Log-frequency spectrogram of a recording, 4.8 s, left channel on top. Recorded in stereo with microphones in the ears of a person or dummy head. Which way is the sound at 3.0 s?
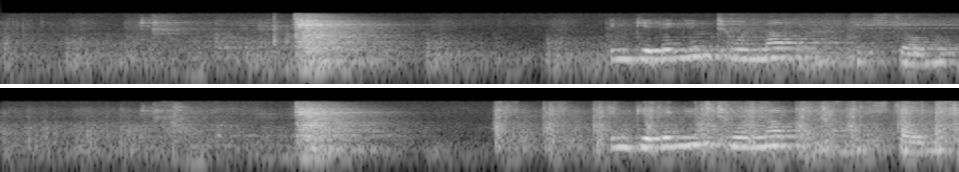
20° right (ahead or behind).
